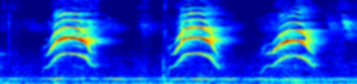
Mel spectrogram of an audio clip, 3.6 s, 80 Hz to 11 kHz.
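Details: Calico mother cat and the kitten she carried to a house; three clear, high, arching meows, each rising then falling, spaced about 1.2 seconds apart over a steady low background hum.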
